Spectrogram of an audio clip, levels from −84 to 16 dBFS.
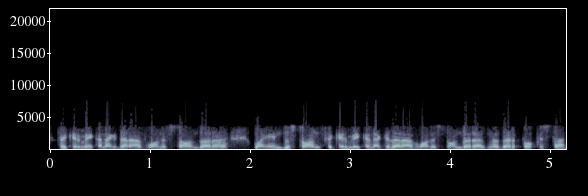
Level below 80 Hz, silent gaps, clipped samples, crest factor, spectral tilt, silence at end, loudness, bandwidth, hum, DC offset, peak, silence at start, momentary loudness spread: -72 dBFS; none; under 0.1%; 14 dB; -2.5 dB/octave; 0 s; -19 LUFS; 5 kHz; none; under 0.1%; -4 dBFS; 0.1 s; 5 LU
